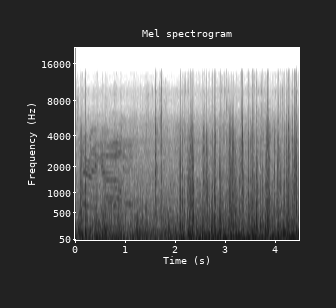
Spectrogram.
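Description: Wind buffeting the microphone of a Cycliq bike-mounted camera while the cyclist rides at speed in a race pack. Riders' voices come through in the first second, and scattered knocks follow.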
